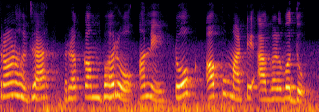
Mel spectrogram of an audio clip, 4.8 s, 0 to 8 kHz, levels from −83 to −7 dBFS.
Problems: constant background noise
